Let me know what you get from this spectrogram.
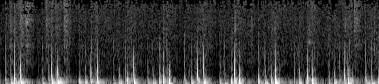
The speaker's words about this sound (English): And the next thing you know, you heard the horses galloping down.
